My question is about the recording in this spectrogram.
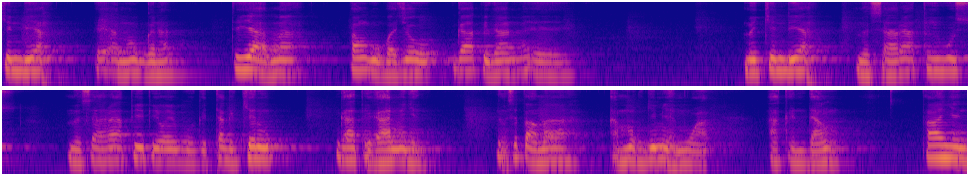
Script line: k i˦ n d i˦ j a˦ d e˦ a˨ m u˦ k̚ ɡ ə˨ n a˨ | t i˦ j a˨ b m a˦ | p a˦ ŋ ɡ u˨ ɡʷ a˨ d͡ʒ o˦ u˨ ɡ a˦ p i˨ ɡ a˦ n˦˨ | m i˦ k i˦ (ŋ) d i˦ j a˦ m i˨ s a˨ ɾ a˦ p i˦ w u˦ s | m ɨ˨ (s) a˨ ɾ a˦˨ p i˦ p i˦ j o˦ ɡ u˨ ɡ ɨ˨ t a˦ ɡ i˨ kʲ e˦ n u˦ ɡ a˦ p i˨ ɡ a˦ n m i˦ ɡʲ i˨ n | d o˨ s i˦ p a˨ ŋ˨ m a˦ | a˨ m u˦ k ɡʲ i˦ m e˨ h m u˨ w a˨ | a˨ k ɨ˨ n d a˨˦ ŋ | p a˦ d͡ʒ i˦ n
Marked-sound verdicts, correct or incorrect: incorrect: n, correct

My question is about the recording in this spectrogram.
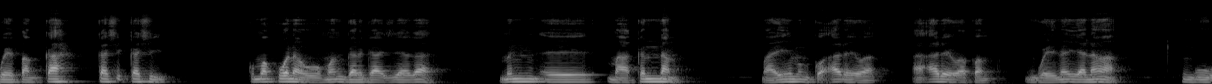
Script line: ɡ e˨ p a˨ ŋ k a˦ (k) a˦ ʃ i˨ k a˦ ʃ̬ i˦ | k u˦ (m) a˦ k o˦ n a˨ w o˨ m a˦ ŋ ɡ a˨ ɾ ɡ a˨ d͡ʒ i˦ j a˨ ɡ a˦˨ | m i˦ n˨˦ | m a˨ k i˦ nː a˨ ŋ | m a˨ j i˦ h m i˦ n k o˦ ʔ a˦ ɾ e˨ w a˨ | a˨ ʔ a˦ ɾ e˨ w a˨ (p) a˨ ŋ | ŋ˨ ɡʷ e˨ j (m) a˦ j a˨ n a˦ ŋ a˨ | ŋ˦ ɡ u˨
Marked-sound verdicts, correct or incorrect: correct, correct, correct, incorrect: n

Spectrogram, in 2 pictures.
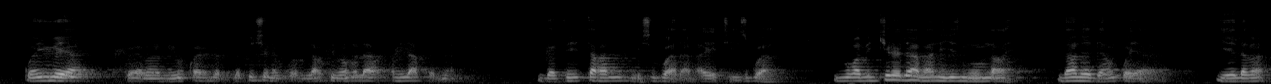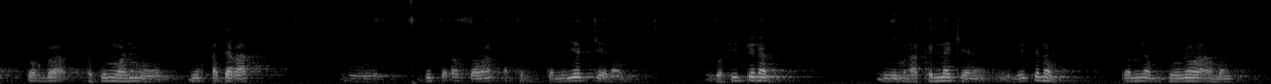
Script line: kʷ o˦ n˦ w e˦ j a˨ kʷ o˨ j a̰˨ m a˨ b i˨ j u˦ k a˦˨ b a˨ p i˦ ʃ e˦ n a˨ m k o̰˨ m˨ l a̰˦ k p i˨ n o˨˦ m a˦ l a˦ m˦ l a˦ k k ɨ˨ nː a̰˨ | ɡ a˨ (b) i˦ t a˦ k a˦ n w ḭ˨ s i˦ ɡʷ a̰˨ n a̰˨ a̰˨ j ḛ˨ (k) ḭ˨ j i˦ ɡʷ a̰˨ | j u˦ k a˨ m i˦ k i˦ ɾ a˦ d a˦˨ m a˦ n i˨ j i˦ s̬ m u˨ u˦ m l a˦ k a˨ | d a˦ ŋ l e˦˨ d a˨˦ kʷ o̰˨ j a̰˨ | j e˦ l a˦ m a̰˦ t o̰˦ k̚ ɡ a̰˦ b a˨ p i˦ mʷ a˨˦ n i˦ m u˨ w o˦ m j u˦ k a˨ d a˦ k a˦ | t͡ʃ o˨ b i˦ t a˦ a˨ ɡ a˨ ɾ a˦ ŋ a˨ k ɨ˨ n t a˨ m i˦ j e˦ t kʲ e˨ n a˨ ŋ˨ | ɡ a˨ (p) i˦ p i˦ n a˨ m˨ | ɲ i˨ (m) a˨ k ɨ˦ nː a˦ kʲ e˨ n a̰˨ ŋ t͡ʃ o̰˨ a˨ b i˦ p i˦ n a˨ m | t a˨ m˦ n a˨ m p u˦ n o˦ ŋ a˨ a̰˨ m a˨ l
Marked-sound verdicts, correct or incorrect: incorrect: p, incorrect: t, correct, correct

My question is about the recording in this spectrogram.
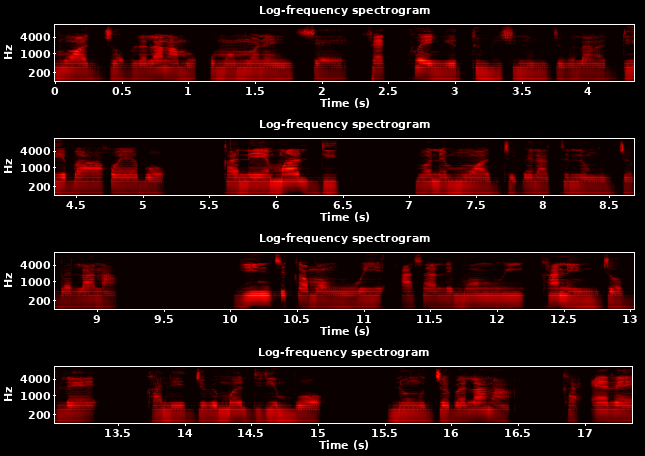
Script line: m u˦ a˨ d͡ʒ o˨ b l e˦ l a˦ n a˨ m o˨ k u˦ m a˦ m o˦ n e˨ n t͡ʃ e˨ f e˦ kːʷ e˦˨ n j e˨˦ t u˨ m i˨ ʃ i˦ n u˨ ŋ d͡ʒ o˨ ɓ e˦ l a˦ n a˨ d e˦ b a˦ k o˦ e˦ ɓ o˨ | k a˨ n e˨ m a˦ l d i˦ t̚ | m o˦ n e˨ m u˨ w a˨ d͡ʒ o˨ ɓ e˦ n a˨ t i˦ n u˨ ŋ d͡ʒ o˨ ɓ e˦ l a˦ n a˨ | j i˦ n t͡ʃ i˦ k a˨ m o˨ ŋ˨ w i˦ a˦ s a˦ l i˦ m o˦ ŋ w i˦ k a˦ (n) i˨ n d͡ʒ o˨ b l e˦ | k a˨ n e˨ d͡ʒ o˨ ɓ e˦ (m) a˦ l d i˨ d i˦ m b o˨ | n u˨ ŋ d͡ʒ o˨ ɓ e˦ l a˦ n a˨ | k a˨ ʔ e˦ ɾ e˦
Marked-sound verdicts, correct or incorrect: correct, correct

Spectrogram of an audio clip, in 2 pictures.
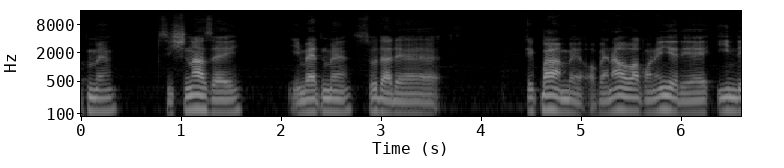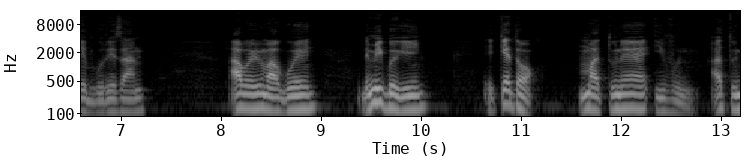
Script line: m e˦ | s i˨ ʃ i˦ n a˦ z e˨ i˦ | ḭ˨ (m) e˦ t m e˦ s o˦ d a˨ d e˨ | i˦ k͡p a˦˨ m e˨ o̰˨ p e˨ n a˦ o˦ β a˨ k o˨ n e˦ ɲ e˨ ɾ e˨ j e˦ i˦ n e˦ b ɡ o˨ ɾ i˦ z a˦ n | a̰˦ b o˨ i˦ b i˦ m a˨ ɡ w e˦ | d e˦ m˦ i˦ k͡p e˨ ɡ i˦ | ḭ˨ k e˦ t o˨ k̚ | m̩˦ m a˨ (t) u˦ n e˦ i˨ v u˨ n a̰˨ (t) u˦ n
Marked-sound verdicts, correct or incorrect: correct, correct, correct

